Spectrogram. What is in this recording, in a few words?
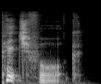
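"pitchfork", British English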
